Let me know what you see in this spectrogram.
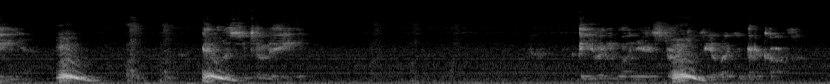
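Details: Sounds of habit cough (somatic cough syndrome), a chronic daytime cough that disappears during sleep and returns on waking, lasting up to 5 years in these patients, recorded before treatment.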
